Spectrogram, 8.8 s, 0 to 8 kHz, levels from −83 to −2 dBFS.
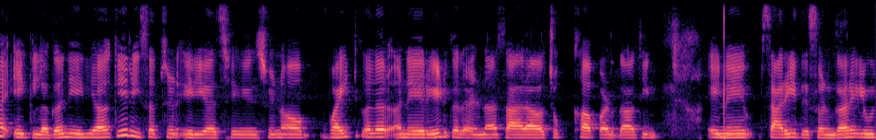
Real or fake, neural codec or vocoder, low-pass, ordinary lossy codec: real; none; none; none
